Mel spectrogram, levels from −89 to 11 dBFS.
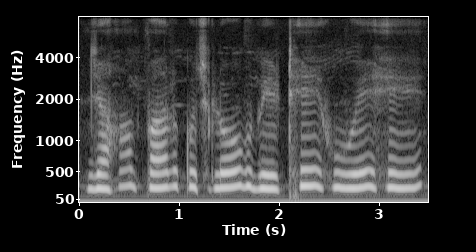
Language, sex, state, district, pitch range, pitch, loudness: Hindi, female, Madhya Pradesh, Bhopal, 230-255 Hz, 240 Hz, -14 LUFS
